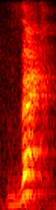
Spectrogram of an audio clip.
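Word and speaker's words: Veeck: You know how to pronounce my name because my autobiography says Beck rhymes with wreck.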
